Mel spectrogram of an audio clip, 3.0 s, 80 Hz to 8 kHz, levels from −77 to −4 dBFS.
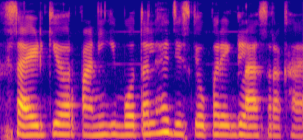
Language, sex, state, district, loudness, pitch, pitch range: Hindi, female, Gujarat, Valsad, -18 LUFS, 200 Hz, 190-205 Hz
